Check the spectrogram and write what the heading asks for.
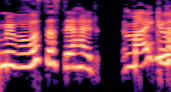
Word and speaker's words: Meikel: M-E-I-K-E-L. Michael. Weil wir dann noch so, okay, klingt wie Michael,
